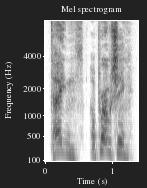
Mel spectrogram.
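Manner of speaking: high, loud alarm shout; yelled warning. Acted. Someone warns the others of approaching Titans, yelling. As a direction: yell it out as an urgent warning. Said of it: "I heard someone yell".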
